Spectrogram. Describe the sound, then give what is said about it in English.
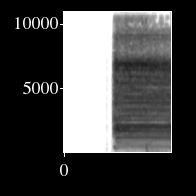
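A buzzer sounds after a brief silence: one loud, sustained, harsh electronic tone with a rich harmonic buzz that holds steadily to the end. “Oh my god. Wow. That was the buzzer for my feelings.”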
